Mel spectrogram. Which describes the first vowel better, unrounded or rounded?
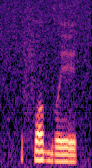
rounded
